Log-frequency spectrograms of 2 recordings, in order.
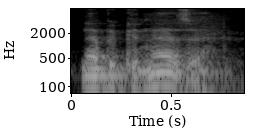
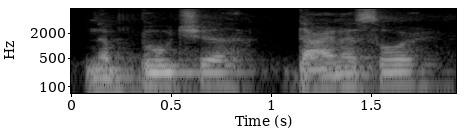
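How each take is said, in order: First: The name ends sounding like 'nezzar'. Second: The name ends sounding like 'dinosaur'. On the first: "how the King James version does it" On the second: "Have you ever heard his name pronounced Nabucha dinosaur?"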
